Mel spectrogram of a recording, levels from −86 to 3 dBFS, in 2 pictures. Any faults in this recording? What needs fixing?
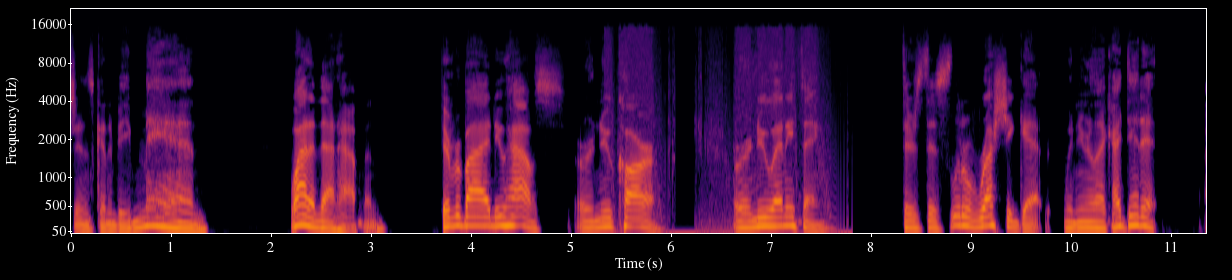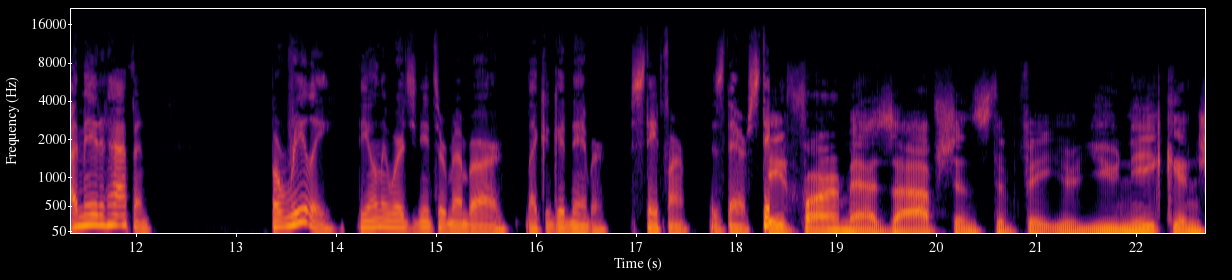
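From 5.33 to 7.81 s the speech turns distorted, and noise fills the pauses. A stuck bit, likely from a faulty data line or converter, corrupts about half of the samples. Check the converter wiring and run a bit-pattern test on the capture chain.

From 18.32 s to the end at 22.69 s, a section at the wrong speed plays at about half speed. Pitch drops about ten semitones and the speech drags. This is likely from resampling or playback against the wrong clock. Keep sample-rate settings consistent across the editor and player.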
